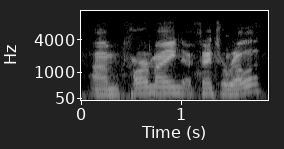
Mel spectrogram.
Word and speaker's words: Carmine Fantarella: And this week we have, forgive me if I mispronounce this, Carmine Fantarella.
